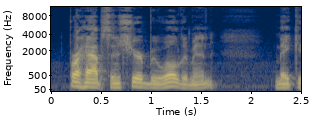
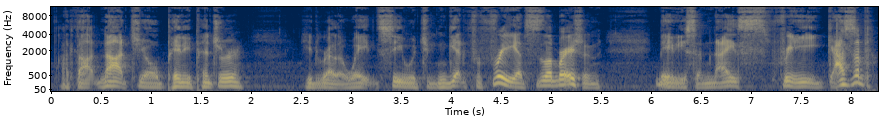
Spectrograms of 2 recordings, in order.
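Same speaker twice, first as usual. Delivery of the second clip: teasing shopkeeper. Acted. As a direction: needle her slyly. Ray teasing Mabel.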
